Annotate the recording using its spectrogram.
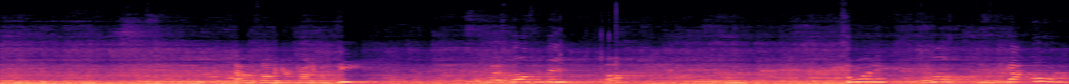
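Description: Voices in short, rising-and-falling calls with no clear words, over a steady low rumble.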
